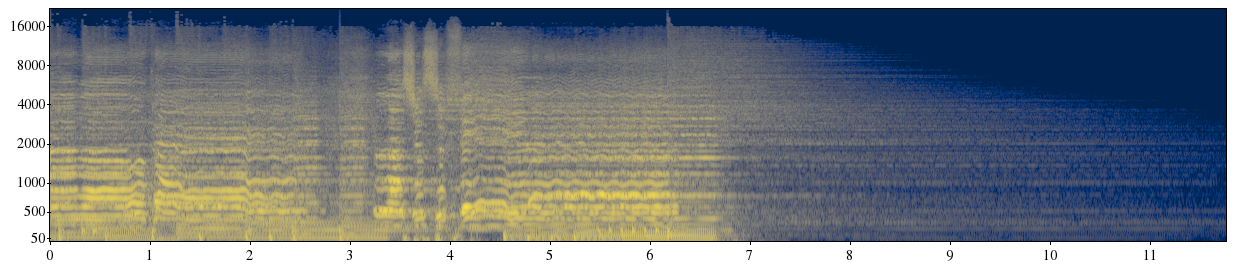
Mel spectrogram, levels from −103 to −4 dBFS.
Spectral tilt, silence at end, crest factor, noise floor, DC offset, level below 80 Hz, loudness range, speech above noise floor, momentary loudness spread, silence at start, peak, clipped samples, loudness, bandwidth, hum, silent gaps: -4 dB/octave; 4.65 s; 20 dB; -74 dBFS; under 0.1%; -34 dBFS; 7 LU; 56 dB; 10 LU; 0 s; 0 dBFS; under 0.1%; -17 LUFS; 17 kHz; none; none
